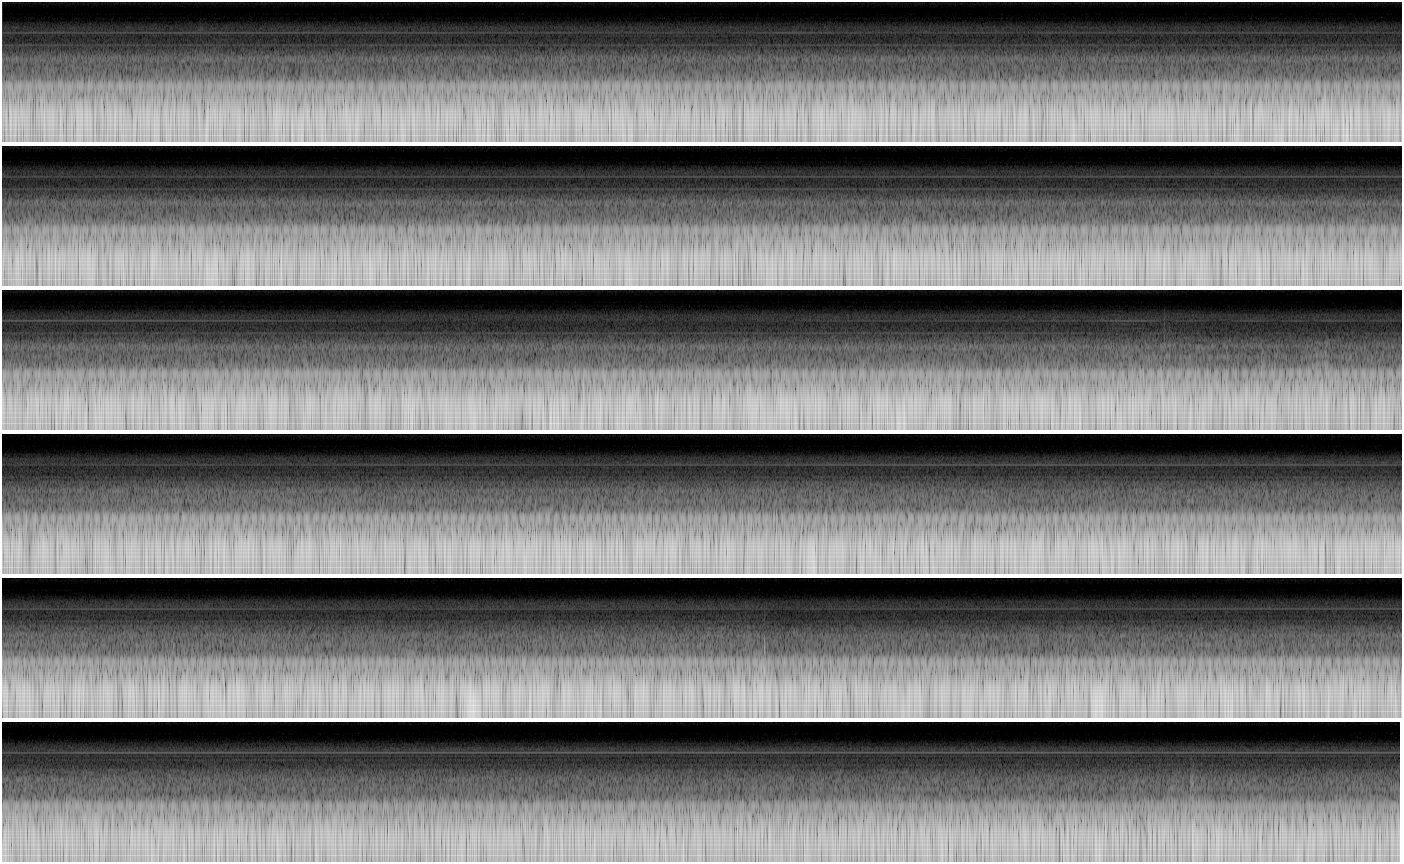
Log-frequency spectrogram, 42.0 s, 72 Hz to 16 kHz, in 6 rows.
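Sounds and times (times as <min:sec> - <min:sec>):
airliner engine drone: 0:00.0 - 0:41.9.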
